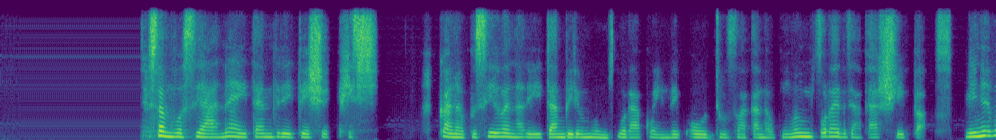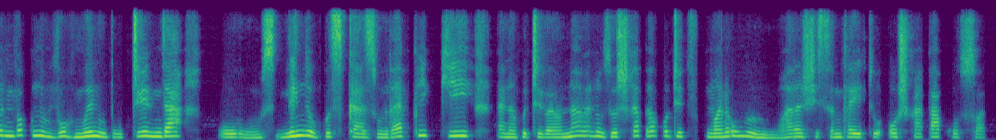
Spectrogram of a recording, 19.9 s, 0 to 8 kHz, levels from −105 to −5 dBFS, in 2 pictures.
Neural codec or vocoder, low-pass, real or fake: codec, 16 kHz in and 24 kHz out, 0.6 kbps, FocalCodec, streaming, 4096 codes; 7.2 kHz; fake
